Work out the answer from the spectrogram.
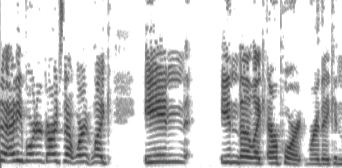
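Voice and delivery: normal talking voice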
